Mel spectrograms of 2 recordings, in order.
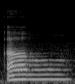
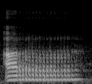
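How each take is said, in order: First: The r has a light, moderate trill. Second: The r has a long, exaggerated trill. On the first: The speaker calls it right. "kita ada getaran tuh" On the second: The speaker calls it wrong. "tidak berlebihan"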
